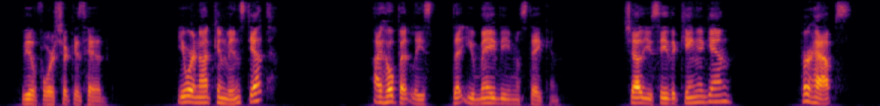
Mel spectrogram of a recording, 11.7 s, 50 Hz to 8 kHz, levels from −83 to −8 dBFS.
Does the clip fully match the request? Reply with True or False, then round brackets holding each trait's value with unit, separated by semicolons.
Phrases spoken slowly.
True (130 wpm)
